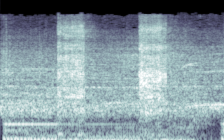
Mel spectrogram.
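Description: Loud electronic intro of a live rock song: a deep, steady bass drone under a held synth tone, with two hissing noise swells about a second apart. Crowd cheering carries on underneath.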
